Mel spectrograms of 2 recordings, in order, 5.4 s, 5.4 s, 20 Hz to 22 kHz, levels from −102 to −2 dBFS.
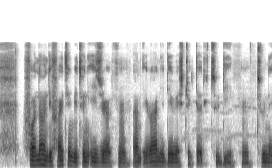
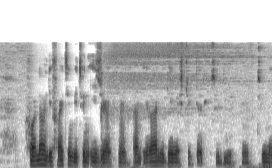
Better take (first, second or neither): first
